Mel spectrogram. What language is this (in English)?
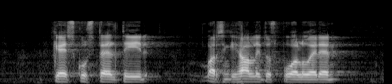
Finnish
